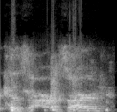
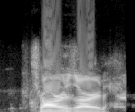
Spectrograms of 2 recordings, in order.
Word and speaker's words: Charizard: The Khazarzard? The Kazarazard. The Kazara Charizard. Wait, how do you pronounce that again? Charizard. Czar. Zar. Oh, okay. Yeah, the Like the Russians.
